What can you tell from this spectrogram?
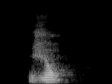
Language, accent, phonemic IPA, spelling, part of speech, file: French, France, /ʒɔ̃/, jonc, noun, LL-Q150 (fra)-jonc.wav
- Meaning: 1. rush, bulrush 2. cane, rattan 3. trim (of a car) 4. bangle, ring 5. gold, object made of gold 6. dick (penis)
